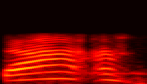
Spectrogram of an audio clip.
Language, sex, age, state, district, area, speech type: Maithili, female, 18-30, Bihar, Samastipur, rural, conversation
